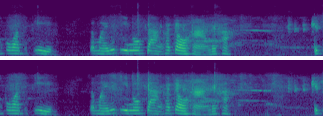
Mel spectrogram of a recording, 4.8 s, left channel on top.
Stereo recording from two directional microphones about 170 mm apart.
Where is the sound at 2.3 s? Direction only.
5° left (ahead or behind).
